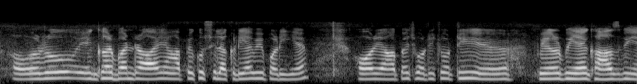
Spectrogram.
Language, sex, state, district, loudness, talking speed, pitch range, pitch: Hindi, female, Bihar, Araria, -15 LUFS, 225 wpm, 250-275 Hz, 260 Hz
